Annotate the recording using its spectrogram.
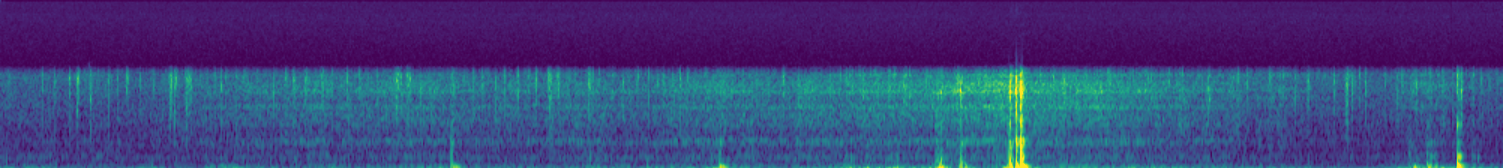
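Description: Mountain bike clattering and thudding over a rough dirt downhill trail, with a low running noise and several sharp knocks from bumps, the loudest about seven seconds in.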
